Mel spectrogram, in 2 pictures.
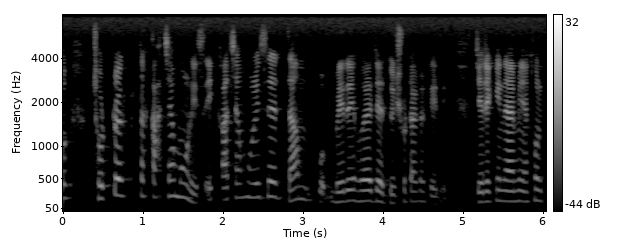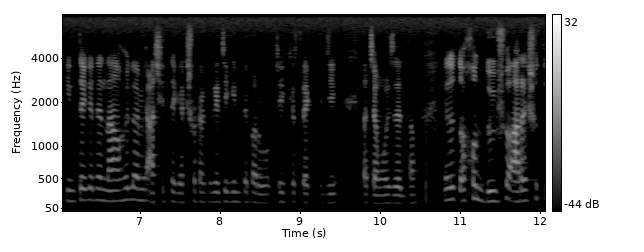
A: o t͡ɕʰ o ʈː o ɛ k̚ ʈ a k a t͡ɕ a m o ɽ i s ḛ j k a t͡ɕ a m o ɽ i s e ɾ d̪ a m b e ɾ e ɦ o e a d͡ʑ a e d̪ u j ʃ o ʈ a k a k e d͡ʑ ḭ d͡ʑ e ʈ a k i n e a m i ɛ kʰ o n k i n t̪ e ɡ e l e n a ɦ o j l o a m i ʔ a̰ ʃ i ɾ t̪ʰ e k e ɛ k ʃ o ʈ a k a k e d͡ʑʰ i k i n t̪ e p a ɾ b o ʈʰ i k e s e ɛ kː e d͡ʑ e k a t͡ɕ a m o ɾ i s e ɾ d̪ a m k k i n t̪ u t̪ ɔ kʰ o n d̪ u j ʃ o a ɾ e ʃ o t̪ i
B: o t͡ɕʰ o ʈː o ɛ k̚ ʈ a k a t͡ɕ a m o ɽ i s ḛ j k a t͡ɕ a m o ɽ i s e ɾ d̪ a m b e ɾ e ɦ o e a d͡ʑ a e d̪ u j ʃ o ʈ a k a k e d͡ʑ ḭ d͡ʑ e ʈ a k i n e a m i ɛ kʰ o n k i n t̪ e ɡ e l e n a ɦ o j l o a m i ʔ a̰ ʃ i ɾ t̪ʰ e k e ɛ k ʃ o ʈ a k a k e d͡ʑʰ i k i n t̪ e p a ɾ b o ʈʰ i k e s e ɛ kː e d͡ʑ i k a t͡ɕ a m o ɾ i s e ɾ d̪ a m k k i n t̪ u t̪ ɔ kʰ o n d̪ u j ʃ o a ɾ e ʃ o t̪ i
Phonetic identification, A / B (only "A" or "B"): B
